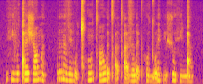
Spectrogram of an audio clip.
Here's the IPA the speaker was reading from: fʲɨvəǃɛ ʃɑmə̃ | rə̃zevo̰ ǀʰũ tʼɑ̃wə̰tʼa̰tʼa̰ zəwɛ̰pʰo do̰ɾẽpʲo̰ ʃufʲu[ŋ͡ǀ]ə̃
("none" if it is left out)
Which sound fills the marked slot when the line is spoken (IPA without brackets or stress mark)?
ŋ͡ǃ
